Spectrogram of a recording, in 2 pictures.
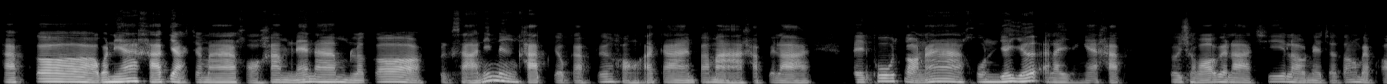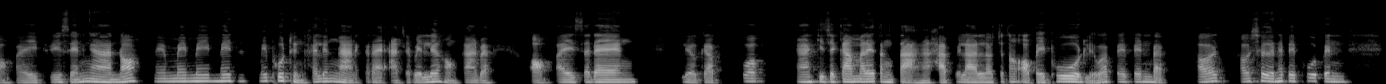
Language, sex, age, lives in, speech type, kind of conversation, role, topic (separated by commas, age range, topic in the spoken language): Thai, male, 30-34, Thailand, conversation, advice, user, จะทำอย่างไรให้ความประหม่าเวลาพูดต่อหน้าคนลดลง?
